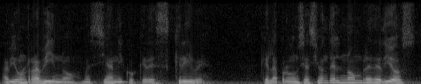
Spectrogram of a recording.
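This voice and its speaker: A man's voice: mid-range voice, moderate pace, mellow. A man with a Mexican accent preaching a sermon at a church service, speaking conversationally and checking in with the congregation again and again. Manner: playful, laughs between points. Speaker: pastor.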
